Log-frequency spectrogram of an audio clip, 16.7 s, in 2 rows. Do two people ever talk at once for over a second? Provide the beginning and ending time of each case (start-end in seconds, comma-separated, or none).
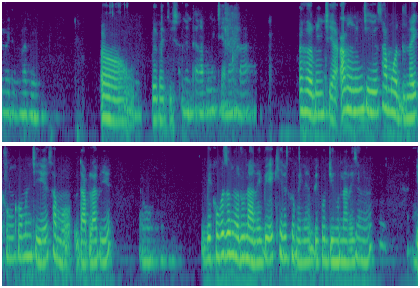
none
